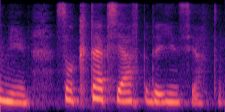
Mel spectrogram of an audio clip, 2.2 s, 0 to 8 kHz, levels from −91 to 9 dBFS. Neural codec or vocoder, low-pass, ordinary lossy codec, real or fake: codec, 16 kHz, 0.9 kbps, LongCat-Audio-Codec; 7.2 kHz; none; fake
